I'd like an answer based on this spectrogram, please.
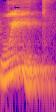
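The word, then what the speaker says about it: wheat: قمح ويت الاتش سايلنت ويت قمح ويت.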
